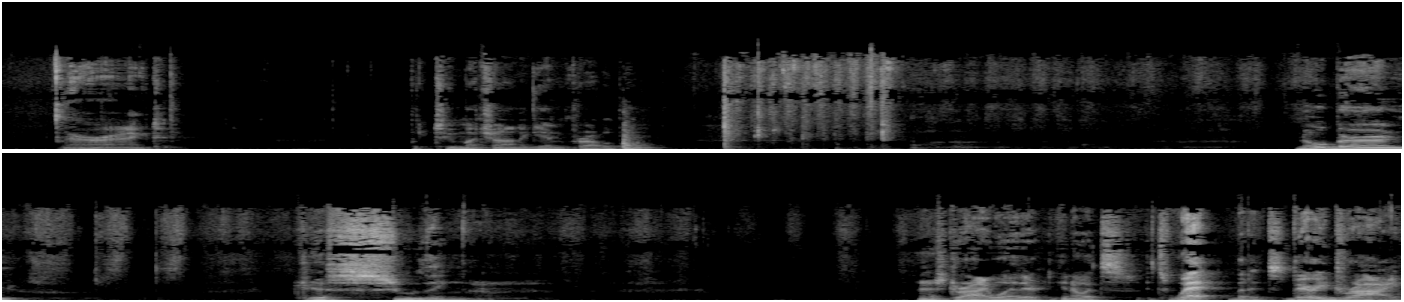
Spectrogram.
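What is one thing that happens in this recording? A middle-aged man talks with animation, close to the microphone.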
